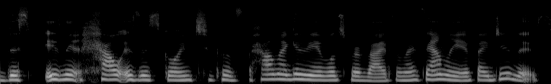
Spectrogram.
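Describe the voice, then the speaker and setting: A woman's dark, mellow voice, with fairly even intonation, sounds dry and close with no echo on a very clean recording with a silent background. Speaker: tarot reader. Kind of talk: tarot reading monologue. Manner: casual, conversational.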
